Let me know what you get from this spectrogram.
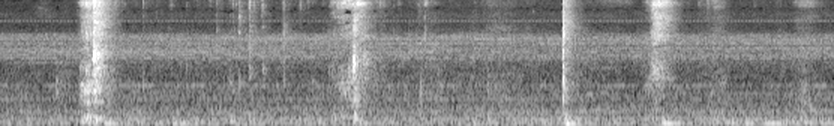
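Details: Chihuahua named Kohaku, angry as someone heads back to the room, trying to keep the beloved daughter from leaving; four short, sharp yapping barks spaced one to two seconds apart over a steady indoor hum.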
